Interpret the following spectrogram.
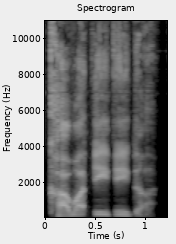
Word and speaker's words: Kawaida: It is pronounced as Kawaida.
